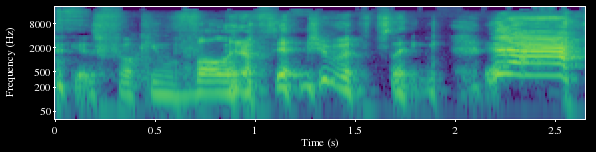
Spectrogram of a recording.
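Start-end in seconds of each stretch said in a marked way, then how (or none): 2.2-2.6 very high, loud mock scream; mock falling scream. Sacrificed man volleyed off the edge, high falling scream. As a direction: scream like someone thrown off a pyramid. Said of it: "Screams all the way down".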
